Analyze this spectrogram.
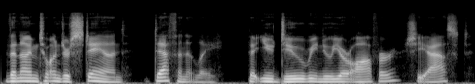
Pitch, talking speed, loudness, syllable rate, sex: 130 Hz, 140 wpm, -16 LUFS, 5.2 syllables/s, male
